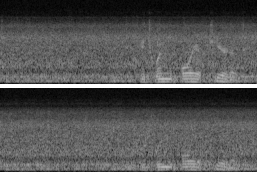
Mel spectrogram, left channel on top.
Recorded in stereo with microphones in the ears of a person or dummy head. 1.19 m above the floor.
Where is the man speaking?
65° left (ahead or behind), 1.0 m.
